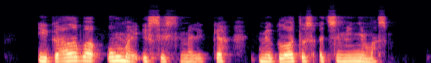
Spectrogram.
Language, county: Lithuanian, Vilnius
